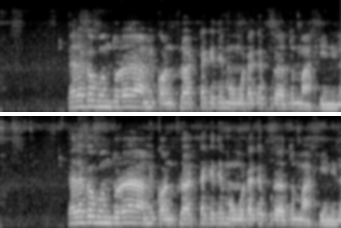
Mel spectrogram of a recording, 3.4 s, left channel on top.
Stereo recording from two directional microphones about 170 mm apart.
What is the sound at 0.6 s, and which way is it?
Speech, 20° right (ahead or behind).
